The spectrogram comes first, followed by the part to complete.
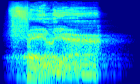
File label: Male Orc Oops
